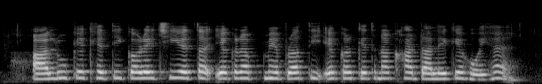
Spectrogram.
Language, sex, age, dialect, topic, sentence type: Maithili, female, 18-24, Bajjika, agriculture, question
